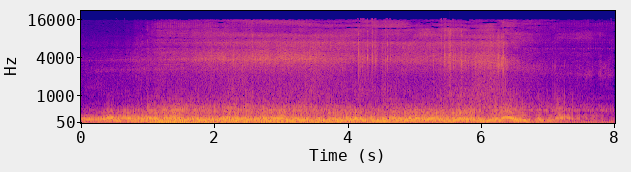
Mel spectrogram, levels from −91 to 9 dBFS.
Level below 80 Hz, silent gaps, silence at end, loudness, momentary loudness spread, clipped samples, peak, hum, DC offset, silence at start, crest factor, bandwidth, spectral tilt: -22 dBFS; none; 0 s; -14 LUFS; 9 LU; under 0.1%; 0 dBFS; none; 0.2%; 0 s; 14 dB; 17 kHz; -5.5 dB/octave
